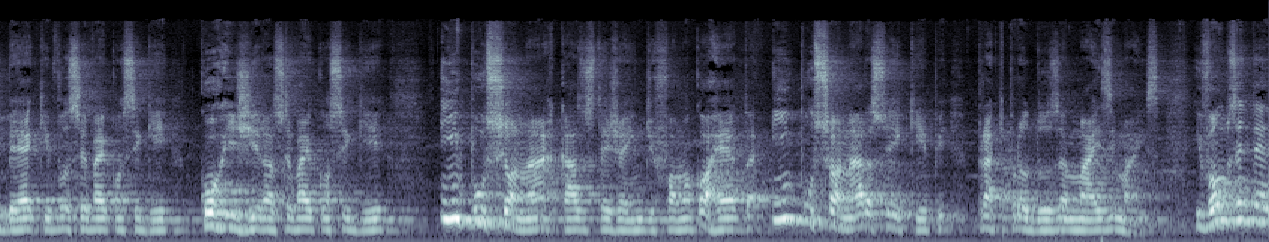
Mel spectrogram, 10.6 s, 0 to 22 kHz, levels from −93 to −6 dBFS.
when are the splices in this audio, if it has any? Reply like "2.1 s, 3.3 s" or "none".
2.4 s, 8.4 s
